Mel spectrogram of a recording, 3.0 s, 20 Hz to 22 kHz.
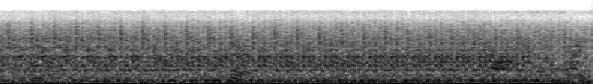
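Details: Putzmeister TK50 concrete pump diesel started via key switch and start button, no warm-up needed; it picks up and holds a constant, even drone with no surging or knocks, ordinary start and idle.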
